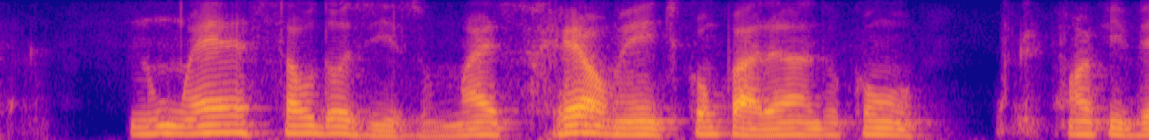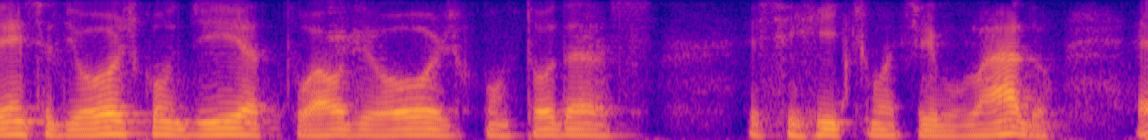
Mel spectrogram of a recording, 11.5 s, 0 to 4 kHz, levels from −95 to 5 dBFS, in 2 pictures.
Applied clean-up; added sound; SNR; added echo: neural mask model Resemble Enhance denoiser.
